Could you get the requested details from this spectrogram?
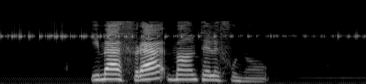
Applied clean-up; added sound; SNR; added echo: none; Bell; 18 dB; none.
